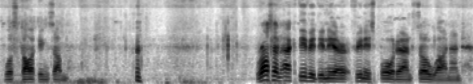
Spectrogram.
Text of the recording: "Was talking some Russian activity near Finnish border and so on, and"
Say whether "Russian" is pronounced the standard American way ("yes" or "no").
no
